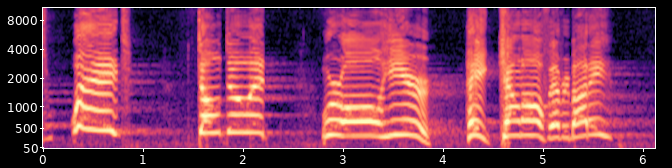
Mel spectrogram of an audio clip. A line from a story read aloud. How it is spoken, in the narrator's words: Paul yells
